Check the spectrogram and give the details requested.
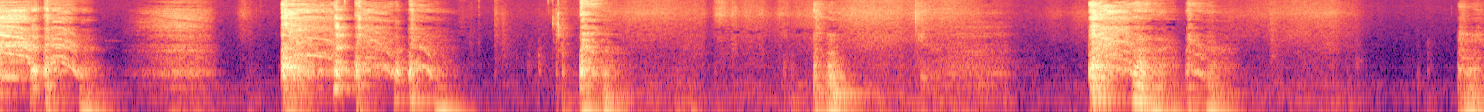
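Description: An adult gives repeated wet, rattly coughs with throat clearing, typical of a productive cough with catarrh.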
